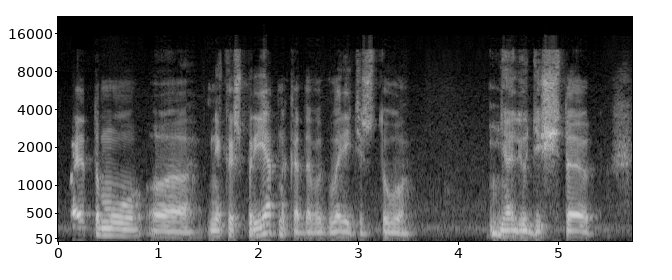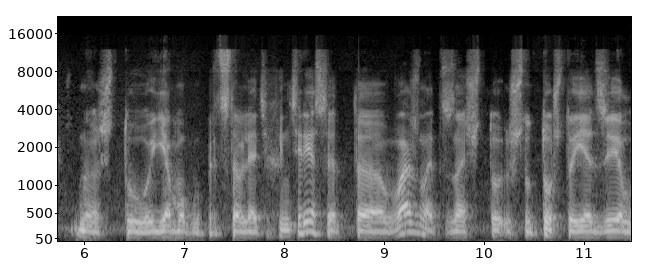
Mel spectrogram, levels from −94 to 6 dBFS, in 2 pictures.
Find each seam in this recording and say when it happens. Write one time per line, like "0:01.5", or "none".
none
